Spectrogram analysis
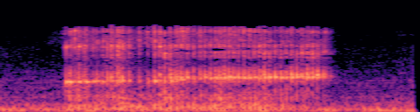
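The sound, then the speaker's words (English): A man who has fallen asleep lets out a yawn: one drawn-out voiced sigh lasting just over a second, fairly loud and breathy. It rises out of a low background rumble and then fades back into it. “He fell asleep. I think he just yawned.”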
